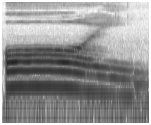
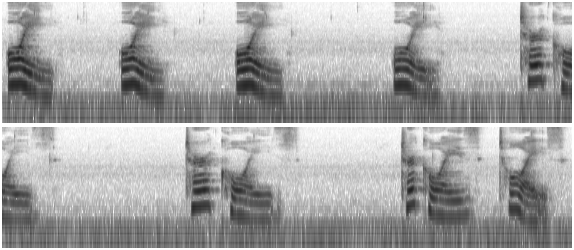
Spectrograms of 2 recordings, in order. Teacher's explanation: you're going to start kind of mid and back, and you're going to end high in front. Oi. So notice a little bit rounding there.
